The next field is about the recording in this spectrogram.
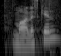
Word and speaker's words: Måneskin: Måneskin? – Yes.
